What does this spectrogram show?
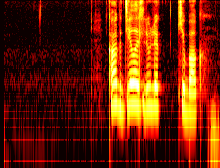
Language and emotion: Russian, neutral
